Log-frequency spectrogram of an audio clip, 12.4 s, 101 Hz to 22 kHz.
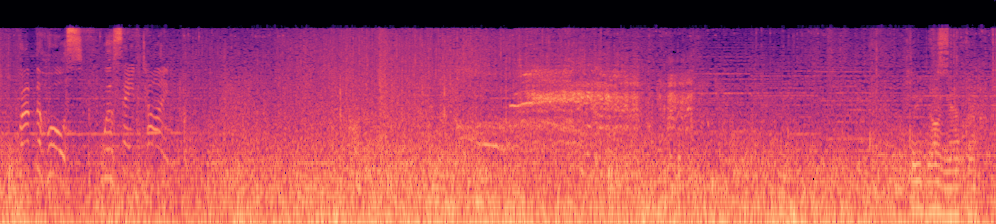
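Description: Horse neighing and whinnying in The Witcher 3 during a chaotic battle on a disintegrating ship, with hoofbeats, booms and dialogue running over a loud, dense background.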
